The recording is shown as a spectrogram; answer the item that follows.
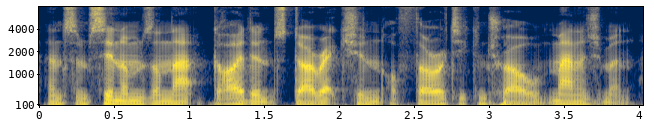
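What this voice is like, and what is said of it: Croaky, hoarse voice. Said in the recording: “I'm a bit croaky this morning as well, actually. I've had a bit of a cold ... my voice might sound a little bit different”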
